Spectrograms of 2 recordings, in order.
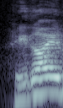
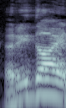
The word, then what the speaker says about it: হৃদয়: হৃদয়ের উচ্চারণটা অনেকে হয়েরিটা অনেকে রয়ের মতন উচ্চারণ করে ফেলে, ওটা খেয়াল রাখতে হবে। হৃদয় নয় হৃদয়, হৃদয় নয় হৃদয়।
